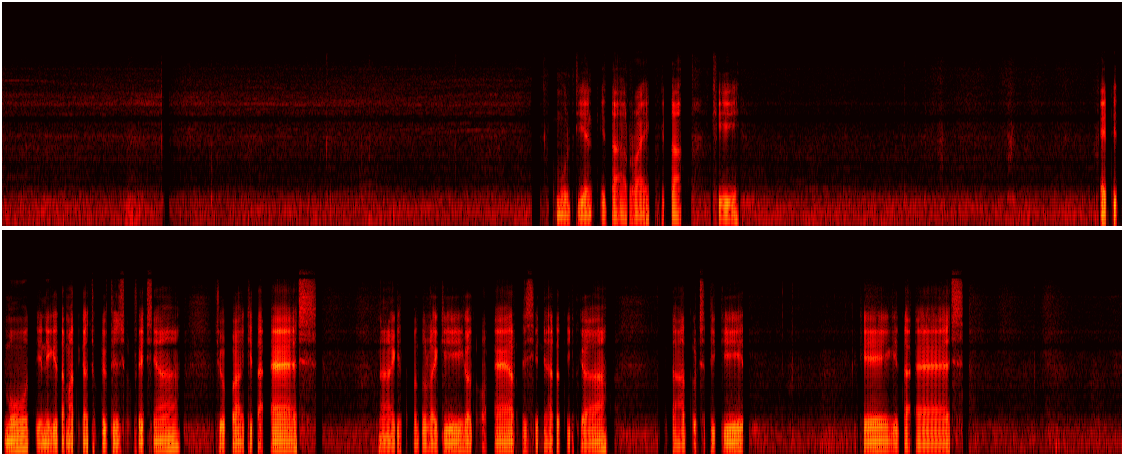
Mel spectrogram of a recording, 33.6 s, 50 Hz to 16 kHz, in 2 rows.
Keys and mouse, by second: 3.1 middle click, 3.9 shift+click, 4.3 shift+click, 5.4-6.7 shift+drag, 7.8 `, 10.2 g, 19.0 click, 19.2 click, 20.5 s, 23.9 ctrl+r, 28.6 s, 30.3 s, 31.6 click, 31.9 click, 32.3 s.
